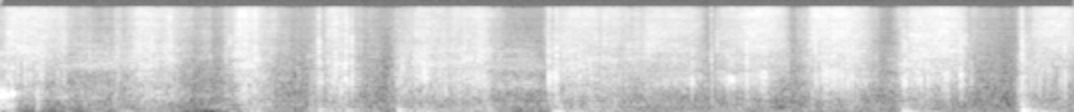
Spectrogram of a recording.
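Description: A wipe rubbed over a large rubber stamp to clean off red distress ink, in a run of short, uneven scrubbing strokes, with a couple of light knocks near the end.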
